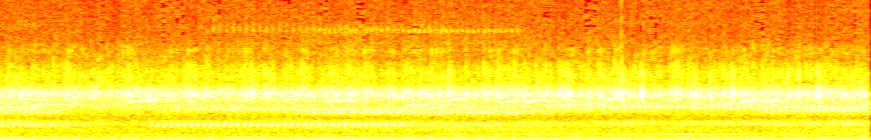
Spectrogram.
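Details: Tree frogs in a North Carolina backwoods swamp at night, a continuous layered chorus of trilled calls with one voice joining after a second, over a high constant cricket drone.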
